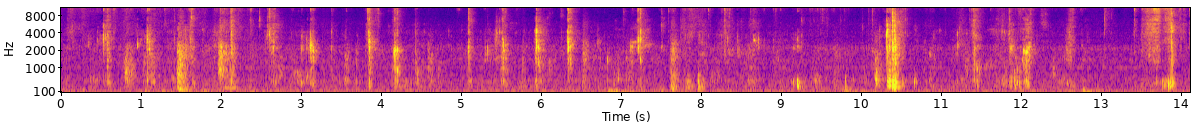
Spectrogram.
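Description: Close-miked mouth sounds of eating spicy chili-oil noodle rolls: wet chewing, lip smacks and slurping, an irregular run of sticky clicks with one louder smack about ten seconds in.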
